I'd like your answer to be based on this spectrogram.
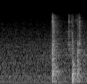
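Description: A homemade loaf from a bread machine is tapped three times while it cools, giving short, dull, hollow knocks with a mid-range tone that die away almost at once. The hollow sound is the desired sign that the bread is baked through.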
